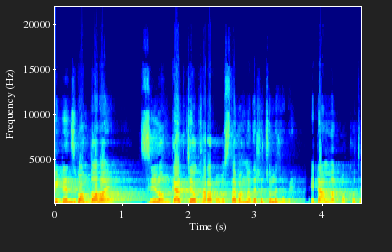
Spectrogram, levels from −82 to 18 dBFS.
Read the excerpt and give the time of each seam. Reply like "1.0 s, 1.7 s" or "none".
3.7 s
